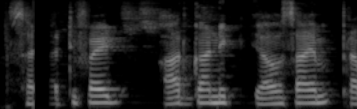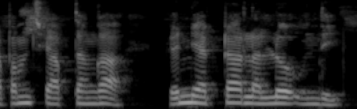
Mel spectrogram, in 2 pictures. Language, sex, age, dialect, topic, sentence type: Telugu, male, 18-24, Central/Coastal, agriculture, question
